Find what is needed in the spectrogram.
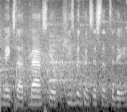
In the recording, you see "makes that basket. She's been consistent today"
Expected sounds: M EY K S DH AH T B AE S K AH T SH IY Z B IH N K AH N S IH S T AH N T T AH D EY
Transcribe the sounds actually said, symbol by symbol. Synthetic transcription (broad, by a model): M EY K S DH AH T B AE S K AH T SH IY Z B IH N K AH N S IH S T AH N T T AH D EY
